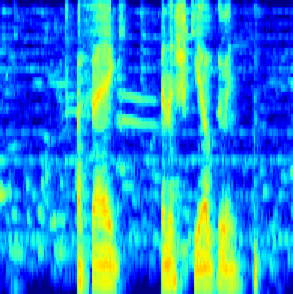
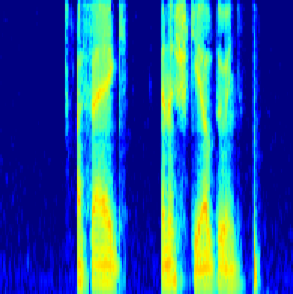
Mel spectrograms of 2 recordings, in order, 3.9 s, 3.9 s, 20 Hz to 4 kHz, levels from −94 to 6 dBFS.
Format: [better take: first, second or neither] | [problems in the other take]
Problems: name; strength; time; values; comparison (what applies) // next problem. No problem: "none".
second | noise reduction (classical method log-MMSE)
